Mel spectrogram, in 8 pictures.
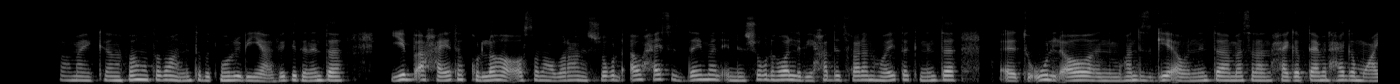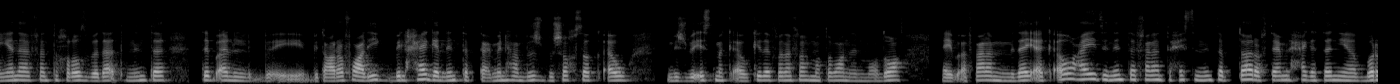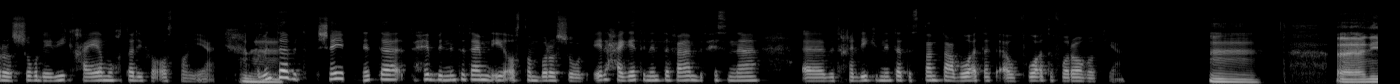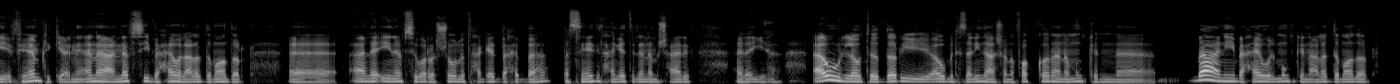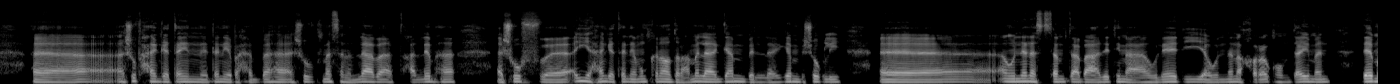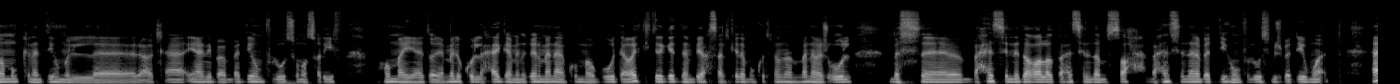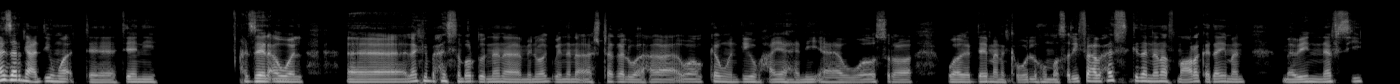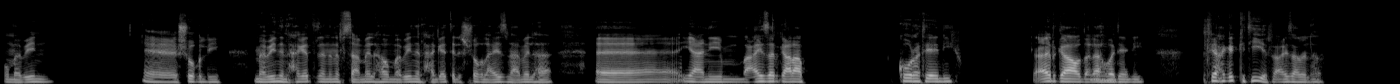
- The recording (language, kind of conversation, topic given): Arabic, advice, إزاي أتعرف على نفسي وأبني هويتي بعيد عن شغلي؟
- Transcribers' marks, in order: other background noise; tapping; unintelligible speech; unintelligible speech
